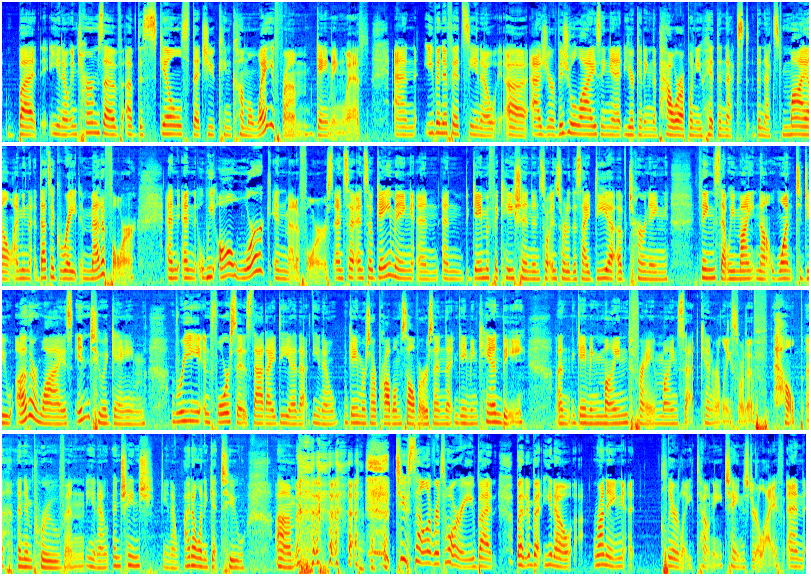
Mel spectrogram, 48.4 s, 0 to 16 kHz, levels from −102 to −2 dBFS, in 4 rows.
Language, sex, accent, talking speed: English, female, American, 170 wpm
